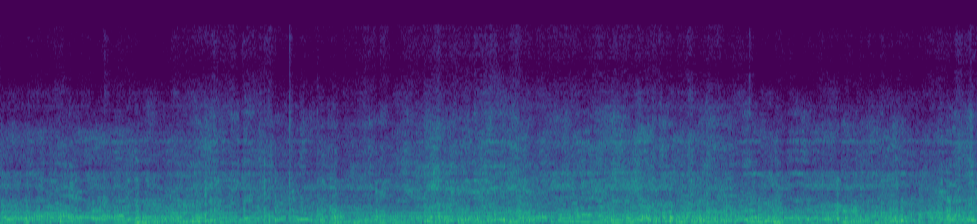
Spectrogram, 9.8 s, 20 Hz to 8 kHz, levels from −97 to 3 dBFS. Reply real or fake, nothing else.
fake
